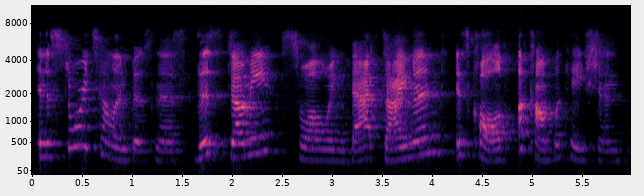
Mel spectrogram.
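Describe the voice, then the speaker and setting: Girl doing a brash wry antiheroine, super bright, bouncy pitch, echoey tinny call. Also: very animated, normal speed. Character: brash, wry antiheroine narrating her story. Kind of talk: amateur table read over video call. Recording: roomy, thin phone-like video call.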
